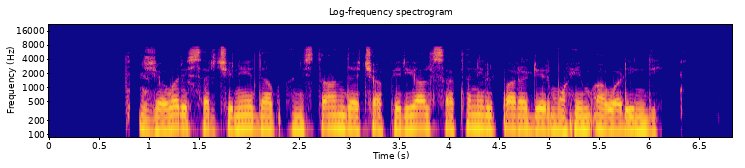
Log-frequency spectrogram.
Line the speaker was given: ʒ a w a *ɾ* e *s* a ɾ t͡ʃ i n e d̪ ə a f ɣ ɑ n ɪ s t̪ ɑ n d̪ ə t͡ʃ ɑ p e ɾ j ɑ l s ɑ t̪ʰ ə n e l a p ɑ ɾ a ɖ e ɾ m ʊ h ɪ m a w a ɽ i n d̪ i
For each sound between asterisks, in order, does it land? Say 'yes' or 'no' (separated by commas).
yes, yes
